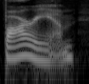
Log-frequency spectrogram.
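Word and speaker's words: 발음: So the L slides across and it is pronounced barium meaning pronunciation which is rather fitting.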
